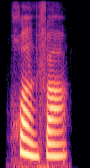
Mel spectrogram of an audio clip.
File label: "焕发", Chinese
